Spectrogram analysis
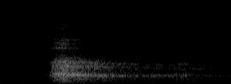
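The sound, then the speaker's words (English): A single deep breath, a soft, breathy rush that swells quickly and then fades slowly over about two seconds, faint and heard alone. “So do this for me. Take a deep breath.”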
